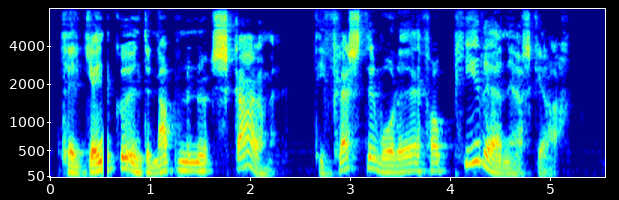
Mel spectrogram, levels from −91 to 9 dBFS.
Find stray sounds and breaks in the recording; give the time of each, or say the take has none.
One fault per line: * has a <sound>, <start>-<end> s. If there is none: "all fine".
* has a dropout, 0.5-0.6 s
